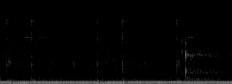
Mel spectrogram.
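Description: A few sharp computer mouse clicks, spaced unevenly, over a steady low electrical hum.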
